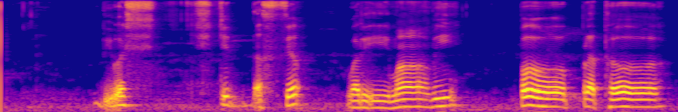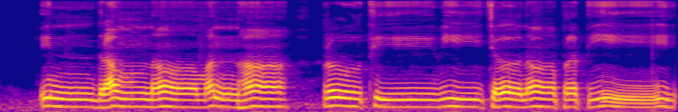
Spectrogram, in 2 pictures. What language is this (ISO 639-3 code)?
san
